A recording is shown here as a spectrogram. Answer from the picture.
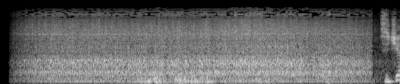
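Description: Wheel loader's diesel engine running steadily; the sound cuts off just before the end.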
